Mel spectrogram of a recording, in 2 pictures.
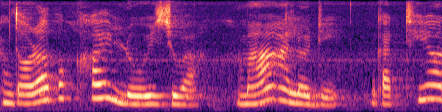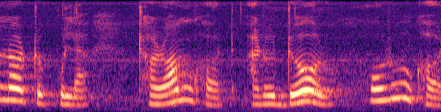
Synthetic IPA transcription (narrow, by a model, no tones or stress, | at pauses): dɔɹapɔkʰːajlojzʊwa | maɦalodi | ɡatʰiɔnɔɹtupula | dʱɔɹɔmɡʱɔtaɹudoɹxoɹuɡʱɔt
